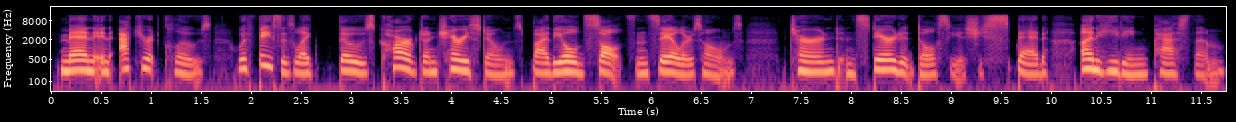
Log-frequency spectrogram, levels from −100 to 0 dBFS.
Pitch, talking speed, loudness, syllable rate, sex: 200 Hz, 155 wpm, -22 LUFS, 4.5 syllables/s, female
